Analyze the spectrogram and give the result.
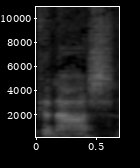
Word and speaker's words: ganache: Is it ganache? – Mm. You did say it right.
